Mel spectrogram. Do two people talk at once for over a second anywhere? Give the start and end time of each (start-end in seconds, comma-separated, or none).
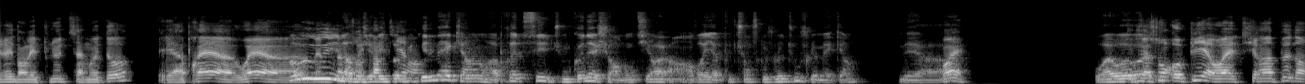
2.9-4.3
